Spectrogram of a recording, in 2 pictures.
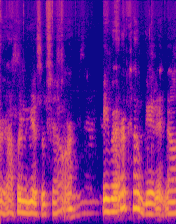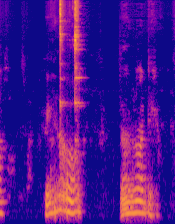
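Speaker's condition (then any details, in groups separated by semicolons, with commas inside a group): Cerebral palsy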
